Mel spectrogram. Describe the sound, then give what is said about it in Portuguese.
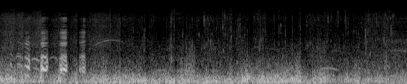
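Waves break against a breakwater where a person stands, breaking on their back in a steady roar of churning water, with wind buffeting the microphone and a brief surge of splashing near the start. “Então, não, vou um pouquinho mais para lá que eu estou no quebra-mar aqui. E a onda está quebrando nas minhas costas, isso não é bom.”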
